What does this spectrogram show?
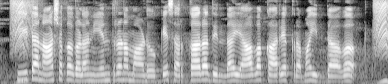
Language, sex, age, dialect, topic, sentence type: Kannada, female, 18-24, Central, agriculture, question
